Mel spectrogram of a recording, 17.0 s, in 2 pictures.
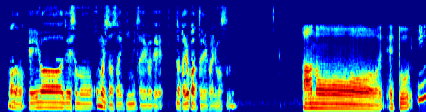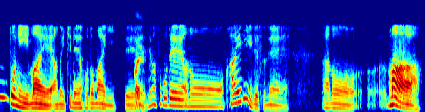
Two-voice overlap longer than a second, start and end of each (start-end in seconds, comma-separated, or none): none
